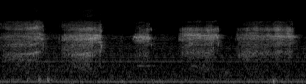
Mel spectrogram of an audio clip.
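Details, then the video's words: Hand-fed cockatiel making four or five grating, rasping begging bursts, steady and evenly loud. "Cockatiell Hand feeding 2025"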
